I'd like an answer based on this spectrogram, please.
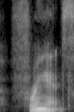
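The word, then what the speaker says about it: Frantz: can honor our ancestor France Fannon. And I know it sounds like his first name sounds like the country, but his first name is spelled F R A N T Z.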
